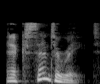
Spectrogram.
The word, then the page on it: exenterate: British English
